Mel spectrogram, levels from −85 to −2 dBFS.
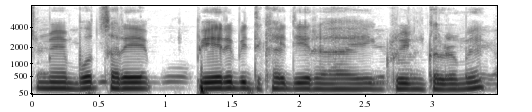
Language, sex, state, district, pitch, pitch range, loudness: Hindi, male, Arunachal Pradesh, Longding, 155 Hz, 140-155 Hz, -17 LUFS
